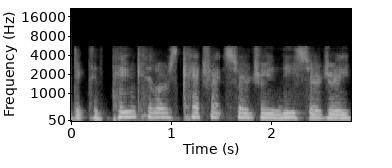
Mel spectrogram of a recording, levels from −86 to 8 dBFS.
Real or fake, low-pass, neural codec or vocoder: fake; 5.4 kHz; codec, 16 kHz, 2 kbps, FreqCodec, smaller model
